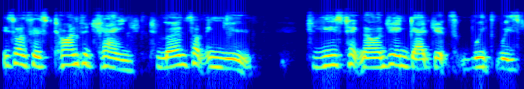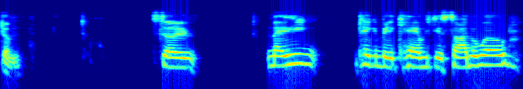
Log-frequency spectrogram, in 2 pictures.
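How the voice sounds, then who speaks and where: A woman's voice: lowish voice, slow pace, pauses often, dark tone, highs cut off. A woman giving a casual live tarot reading, offering blunt, informal advice with some swearing. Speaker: tarot reader and live stream host.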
